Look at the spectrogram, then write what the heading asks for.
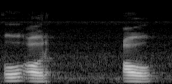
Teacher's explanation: कंठोष्ठ, कंठ और ओष्ठ ध्वनियों के संयोग से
